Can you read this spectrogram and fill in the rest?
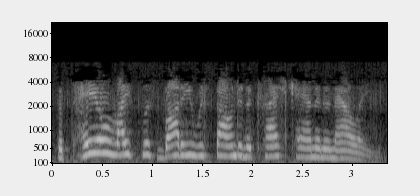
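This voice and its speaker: An actress as a high-pitched mock detective, old radio. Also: female voice, fast, lightly acted. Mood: mock-serious. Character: playful mock-serious female detective in a radio advertisement. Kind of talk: scripted 1940s radio ad sketch. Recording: thin, narrow-band old radio, faint hiss.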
